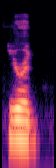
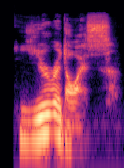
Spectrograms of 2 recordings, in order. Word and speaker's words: Eurydice: and um, that movie just like takes a random classic old story, um, the Greek legend of Orpheus and Eurydice. – Eurydice. – I pronounced that wrong.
